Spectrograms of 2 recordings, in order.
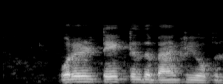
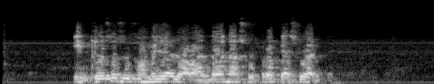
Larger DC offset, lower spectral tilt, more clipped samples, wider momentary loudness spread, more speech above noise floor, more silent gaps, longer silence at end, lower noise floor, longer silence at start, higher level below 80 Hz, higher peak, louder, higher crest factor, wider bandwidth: neither; about the same, -8 dB/octave vs -7.5 dB/octave; neither; about the same, 5 LU vs 6 LU; first, 45 dB vs 36 dB; neither; second, 0 s vs 1 s; first, -62 dBFS vs -47 dBFS; second, 0.6 s vs 0.75 s; second, -60 dBFS vs -44 dBFS; about the same, -2 dBFS vs 0 dBFS; second, -17 LUFS vs -11 LUFS; about the same, 16 dB vs 12 dB; second, 6.6 kHz vs 7.6 kHz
